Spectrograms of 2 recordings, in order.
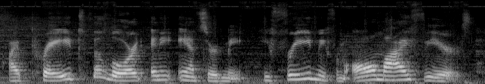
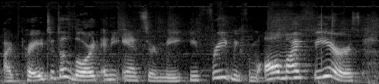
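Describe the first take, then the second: First: It is said a little faster. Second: It is said as fast as possible.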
